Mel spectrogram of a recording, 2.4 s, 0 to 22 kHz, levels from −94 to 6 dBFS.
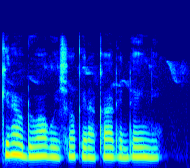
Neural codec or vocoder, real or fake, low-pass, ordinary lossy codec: none; real; 10.8 kHz; none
